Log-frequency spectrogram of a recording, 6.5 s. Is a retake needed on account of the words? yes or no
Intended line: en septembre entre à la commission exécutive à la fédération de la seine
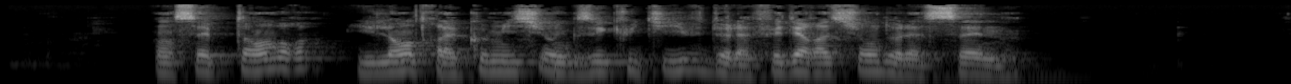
yes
